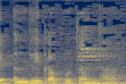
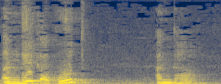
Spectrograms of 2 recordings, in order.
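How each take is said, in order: First: Quieter, lower, slow recalled taunt; bitter remembering. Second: Lower, laughing taunt; mocking laugh. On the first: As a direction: let the insult echo bitterly in memory. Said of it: "दुर्योधनाला शब्द आठवले". (दुर्योधनाला आठवलेला टोमणा, हळू आणि खालच्या आवाजात) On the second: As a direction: jeer with a laugh as Draupadi. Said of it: "Draupadi हसली". (हसत टोमणा मारणारी Draupadi) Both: A narrator's reading.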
